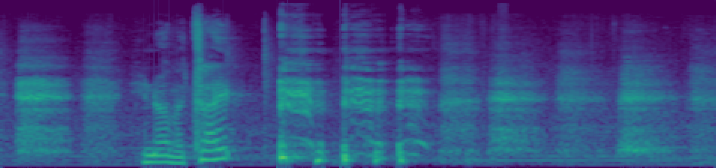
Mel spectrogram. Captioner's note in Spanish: tosiendo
